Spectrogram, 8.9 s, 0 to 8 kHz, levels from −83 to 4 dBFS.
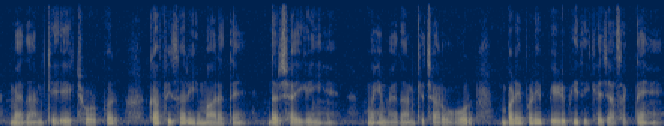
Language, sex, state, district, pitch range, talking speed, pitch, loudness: Hindi, male, Bihar, Kishanganj, 75-105 Hz, 160 wpm, 80 Hz, -35 LUFS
